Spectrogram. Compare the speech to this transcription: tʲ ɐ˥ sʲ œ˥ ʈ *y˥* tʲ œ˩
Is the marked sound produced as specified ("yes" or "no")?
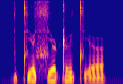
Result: no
